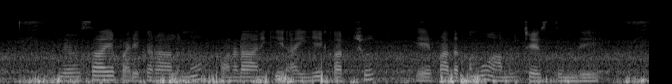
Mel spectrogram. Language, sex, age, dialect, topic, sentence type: Telugu, male, 18-24, Central/Coastal, agriculture, question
